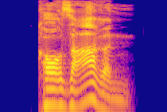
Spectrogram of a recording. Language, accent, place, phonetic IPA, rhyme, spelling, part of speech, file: German, Germany, Berlin, [kɔʁˈzaːʁən], -aːʁən, Korsaren, noun, De-Korsaren.ogg
- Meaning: 1. genitive singular of Korsar 2. plural of Korsar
